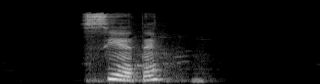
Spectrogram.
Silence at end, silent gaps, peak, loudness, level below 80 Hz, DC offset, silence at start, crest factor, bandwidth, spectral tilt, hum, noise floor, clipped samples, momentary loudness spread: 1.2 s; none; -4 dBFS; -17 LUFS; -70 dBFS; under 0.1%; 0.85 s; 18 dB; 12.5 kHz; -3 dB/octave; none; -82 dBFS; under 0.1%; 13 LU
